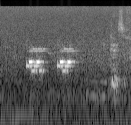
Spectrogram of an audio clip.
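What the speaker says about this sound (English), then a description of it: "Goes the phone." A telephone rings indoors in two short warbling bursts of electronic trill, evenly spaced and moderately loud, followed by a faint thump and breathy noise.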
